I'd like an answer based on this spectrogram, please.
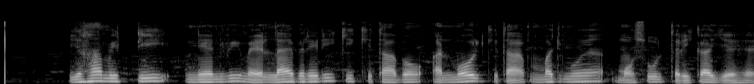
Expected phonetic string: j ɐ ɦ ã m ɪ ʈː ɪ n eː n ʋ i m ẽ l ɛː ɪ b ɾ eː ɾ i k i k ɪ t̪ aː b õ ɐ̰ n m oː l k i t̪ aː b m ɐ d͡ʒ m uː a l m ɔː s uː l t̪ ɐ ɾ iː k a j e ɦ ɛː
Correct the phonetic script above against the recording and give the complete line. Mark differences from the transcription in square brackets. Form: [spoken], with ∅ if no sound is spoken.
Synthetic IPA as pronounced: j ɐ ɦ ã m ɪ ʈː [i] n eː n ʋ i m ẽ l [aː] ɪ b ɾ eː ɾ i k i k ɪ t̪ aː b õ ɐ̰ n m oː l k [ɪ] t̪ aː b m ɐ d͡ʒ m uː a [∅] m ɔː s uː l t̪ ɐ ɾ iː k a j e ɦ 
